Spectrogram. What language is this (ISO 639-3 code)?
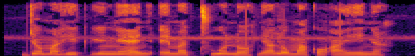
luo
